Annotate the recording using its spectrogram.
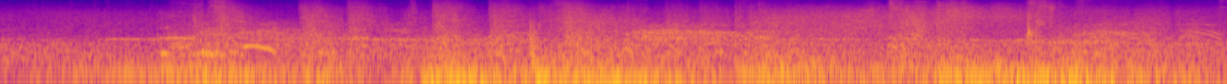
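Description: Magic spells crackle and blast in a game battle.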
